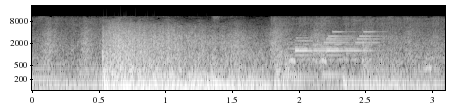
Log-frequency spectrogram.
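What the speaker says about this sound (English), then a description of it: "I don't know where these bombs are coming from." A deep boom from a bomb exploding in the Jak and Daxter video game rolls into a sustained rumble, followed by fainter electronic game tones.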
